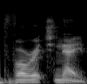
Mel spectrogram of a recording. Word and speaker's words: Dvorichne: So shelling there, which is different from Dvorichne, by the way. But the E sound is often pronounced as an A sound.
